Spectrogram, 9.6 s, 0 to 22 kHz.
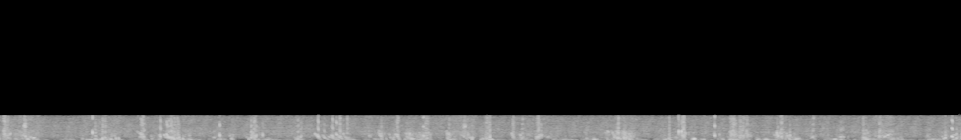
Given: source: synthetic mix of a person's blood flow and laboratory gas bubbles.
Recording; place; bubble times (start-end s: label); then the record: Doppler ultrasound of blood flow; precordium
0.00-0.42 s: bubbles
0.82-1.24 s: bubbles
1.38-1.94 s: bubbles
2.14-2.25 s: bubbles
2.29-2.40 s: bubbles
2.47-2.69 s: bubbles
2.95-3.07 s: bubbles
3.15-3.58 s: bubbles
3.70-3.75 s: bubbles
3.79-4.35 s: bubbles
4.47-4.79 s: bubbles
4.85-4.96 s: bubbles
5.12-5.56 s: bubbles
5.86-5.94 s: bubbles
6.06-6.43 s: bubbles
6.66-6.93 s: bubbles
7.13-7.27 s: bubbles
7.30-7.55 s: bubbles
7.73-7.98 s: bubbles
8.11-8.20 s: bubbles
8.26-8.50 s: bubbles
8.63-9.06 s: bubbles
9.42-9.62 s: bubbles
From the record:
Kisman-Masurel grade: 242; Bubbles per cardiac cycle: several, 3 to 8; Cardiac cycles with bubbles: 100%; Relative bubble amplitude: moderate (0.250 to 0.450); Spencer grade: 3 (all of the cardiac periods contain showers or single bubble signals, but not dominating or overriding the cardiac motion signals); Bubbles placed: anywhere in the cardiac cycle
